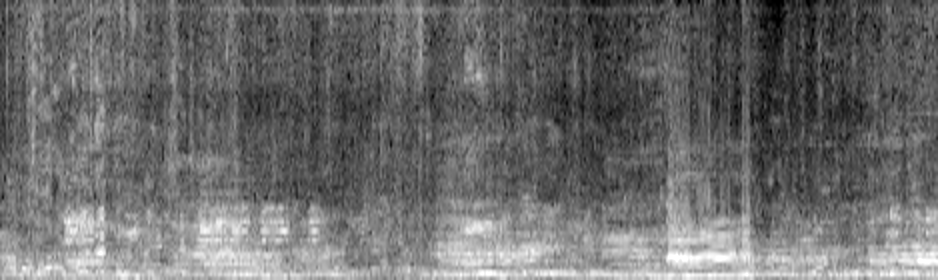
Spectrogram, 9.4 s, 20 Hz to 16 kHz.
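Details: Cattle, small young bulls and heifer calves being bought by a farmer in Shariatpur, dated 4/6/26; a few drawn-out, arching lowing moos rise out of steady crowd chatter and talking voices.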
